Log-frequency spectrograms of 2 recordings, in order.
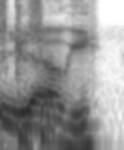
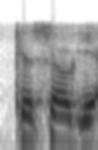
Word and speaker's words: Khashoggi: I mean, what Greg Norman said about the and I'm going to mispronounce it. It's Khashoggi. – Khashoggi.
